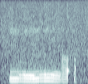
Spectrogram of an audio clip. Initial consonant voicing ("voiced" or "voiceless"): voiced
